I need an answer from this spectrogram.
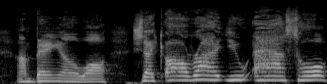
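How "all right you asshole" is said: top-of-the-lungs furious yelling, drawn out, sounding muffled. Retelling a man's wife shouting at him through the wall, retelling a woman's shouting. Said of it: "shouting the top of her lungs".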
